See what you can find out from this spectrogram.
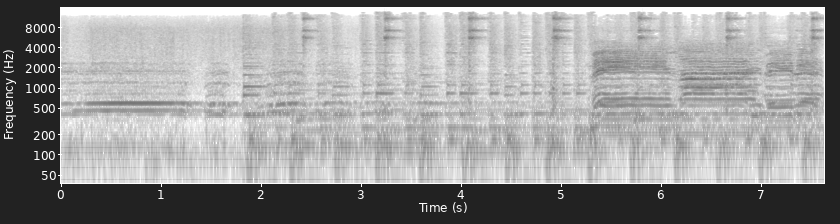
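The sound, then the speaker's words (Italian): An Indian Pacific passenger train rolls through South Australia toward Adelaide with a steady, loud mechanical rumble while long, droning whistle tones sound over it, growing brighter and more insistent toward the end. “Andiamo a passeggio sul treno e incontriamo il capotreno dell'Indian Pacific”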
